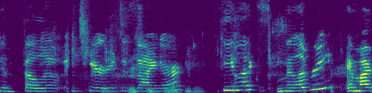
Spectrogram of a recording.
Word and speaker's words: Millory: my sweet friend and fellow interior designer Felix millery am I pronouncing that correctly yeah that's I like the the English white it's nice it's millery but it's very French um so really nice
